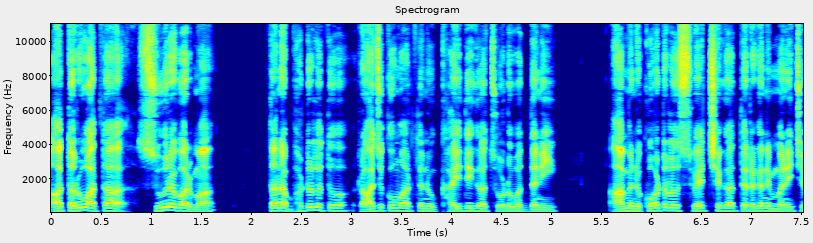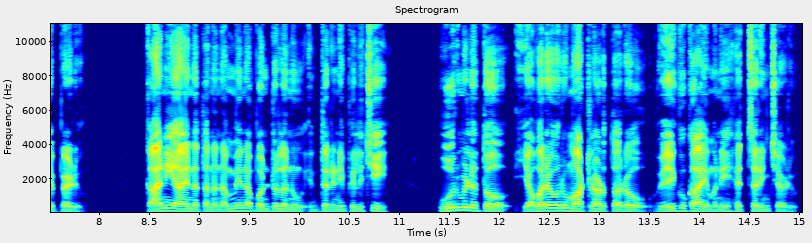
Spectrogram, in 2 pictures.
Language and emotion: Telugu, neutral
